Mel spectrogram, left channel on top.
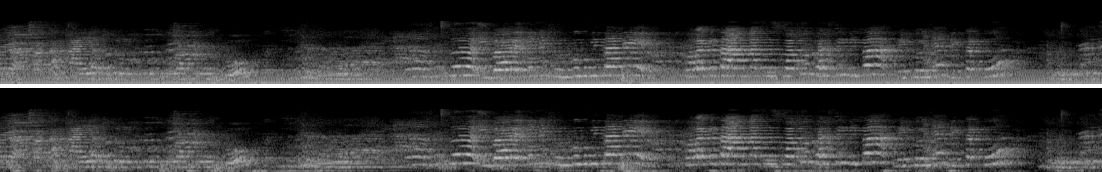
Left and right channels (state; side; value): noise; left; hum, 3 dB below the sound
